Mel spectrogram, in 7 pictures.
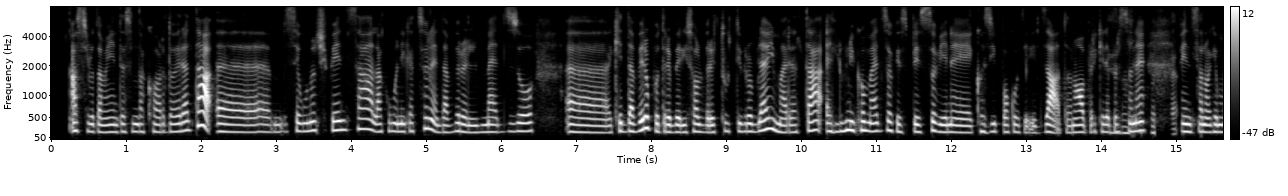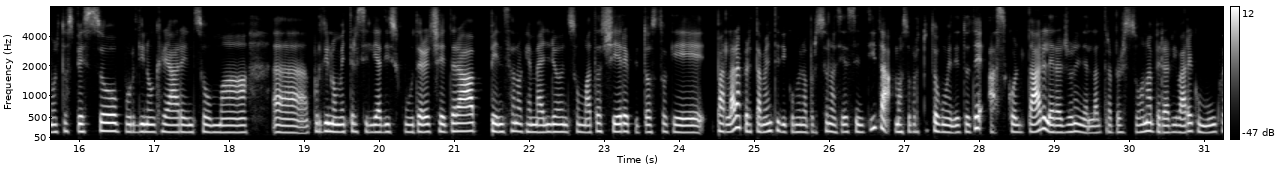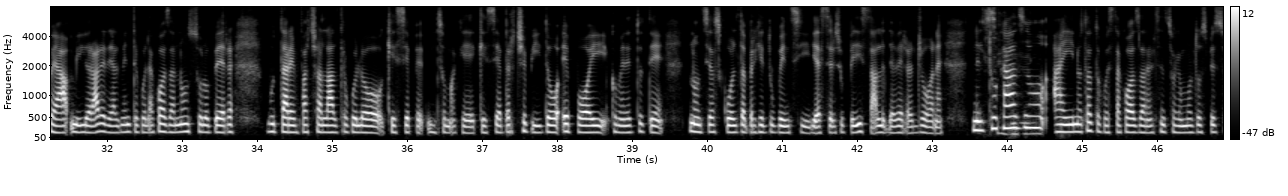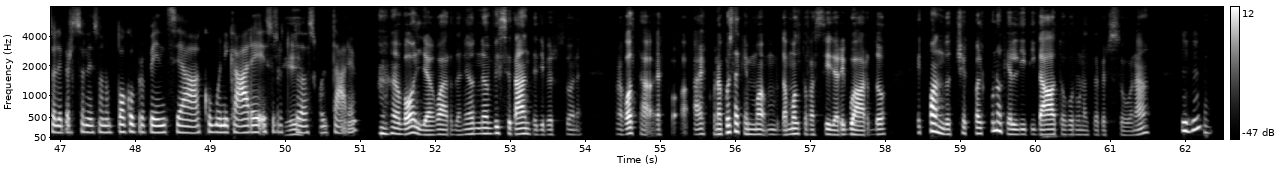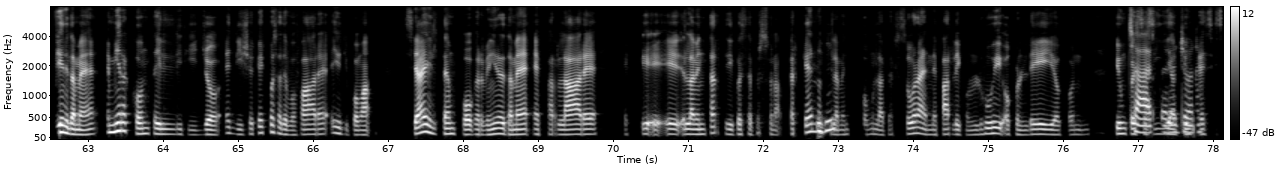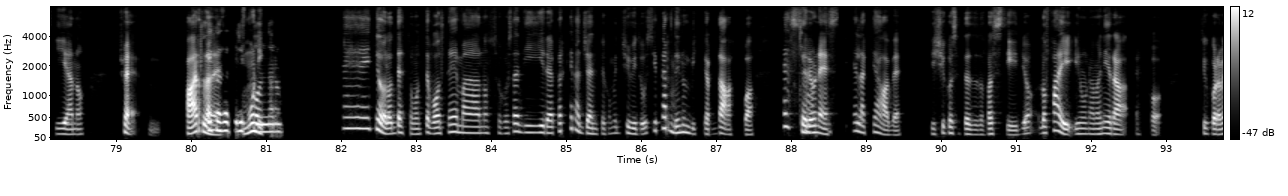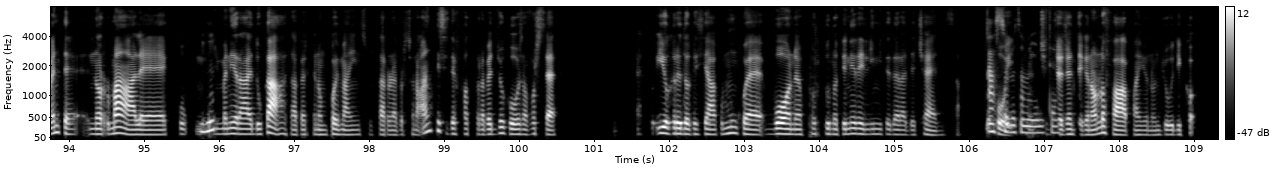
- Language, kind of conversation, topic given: Italian, podcast, Come bilanci onestà e tatto nelle parole?
- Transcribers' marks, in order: laughing while speaking: "en"; chuckle; other background noise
